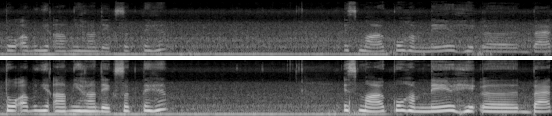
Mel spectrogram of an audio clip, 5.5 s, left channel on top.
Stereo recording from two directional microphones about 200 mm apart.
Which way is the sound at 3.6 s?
40° right (ahead or behind).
